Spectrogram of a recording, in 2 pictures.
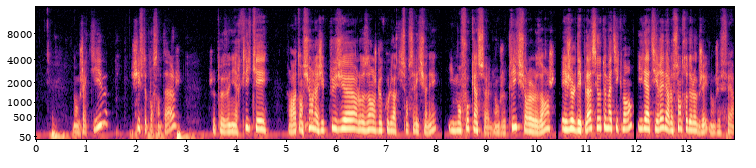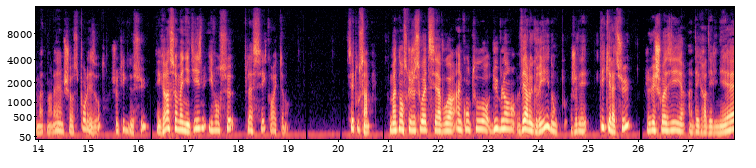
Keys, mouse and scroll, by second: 0.2 click, 7.6 click, 8.7 click, 10.0-13.2 drag, 13.7 click, 15.4 click, 16.4 click, 17.8 click, 19.2 click, 19.9 click, 20.8 click, 25.6 click.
